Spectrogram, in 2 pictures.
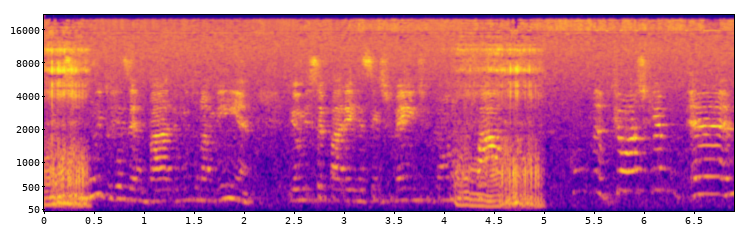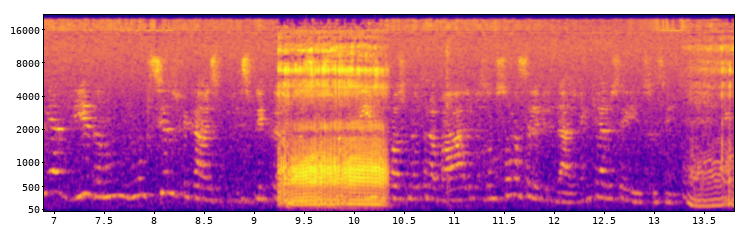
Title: roncandoooo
